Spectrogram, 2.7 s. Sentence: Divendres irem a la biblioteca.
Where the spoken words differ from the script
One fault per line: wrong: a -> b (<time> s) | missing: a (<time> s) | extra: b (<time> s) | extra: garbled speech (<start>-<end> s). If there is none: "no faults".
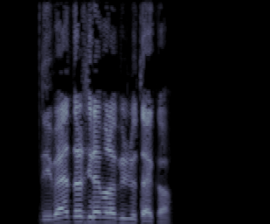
no faults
